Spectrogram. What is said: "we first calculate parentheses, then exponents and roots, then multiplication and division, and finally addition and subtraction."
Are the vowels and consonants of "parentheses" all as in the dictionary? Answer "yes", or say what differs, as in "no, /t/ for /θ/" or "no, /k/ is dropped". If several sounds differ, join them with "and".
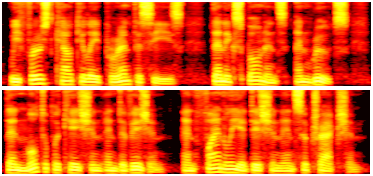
yes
